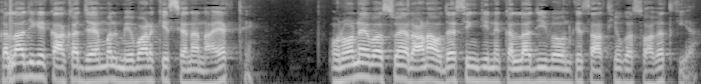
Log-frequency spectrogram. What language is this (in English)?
Hindi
